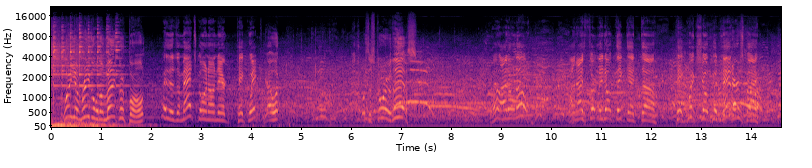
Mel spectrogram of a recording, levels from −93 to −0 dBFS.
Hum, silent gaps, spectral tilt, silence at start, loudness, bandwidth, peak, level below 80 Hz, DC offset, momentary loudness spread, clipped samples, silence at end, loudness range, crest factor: none; none; -3 dB/octave; 0 s; -26 LUFS; 17 kHz; -8 dBFS; -42 dBFS; under 0.1%; 11 LU; under 0.1%; 0 s; 4 LU; 18 dB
